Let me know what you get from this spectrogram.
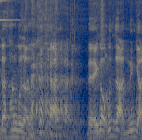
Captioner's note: hehehehehe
